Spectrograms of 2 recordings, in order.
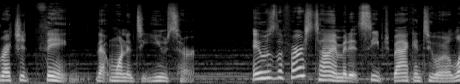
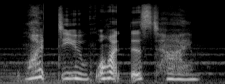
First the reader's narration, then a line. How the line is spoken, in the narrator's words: Ava's words trickled out weakly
